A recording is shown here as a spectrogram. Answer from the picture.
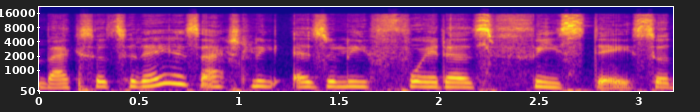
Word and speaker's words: Erzulie Freda: so today is actually euli freda's feast day so the proper way to say her name is euli fra that's how you say it in K but she is a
